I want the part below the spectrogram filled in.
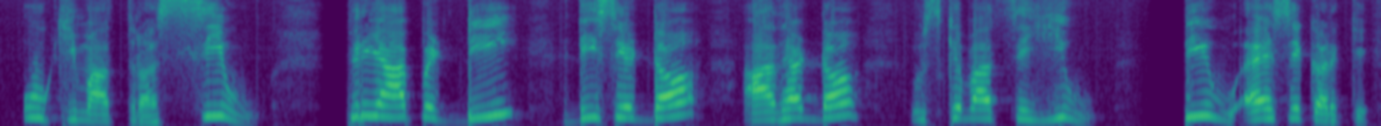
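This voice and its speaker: A man's voice: very high-pitched, a little mellow, dry recording, studio quality. Patient man spelling out English words. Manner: spells words letter by letter, asks and repeats answers; keeps addressing viewers as friends with tag questions. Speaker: English teacher. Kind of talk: online phonics lesson.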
